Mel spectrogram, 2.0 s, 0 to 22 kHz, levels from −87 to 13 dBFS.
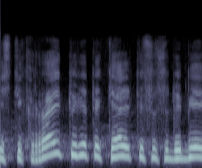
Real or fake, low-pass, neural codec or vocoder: real; 9.9 kHz; none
